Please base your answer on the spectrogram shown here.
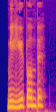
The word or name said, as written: miljøbombe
